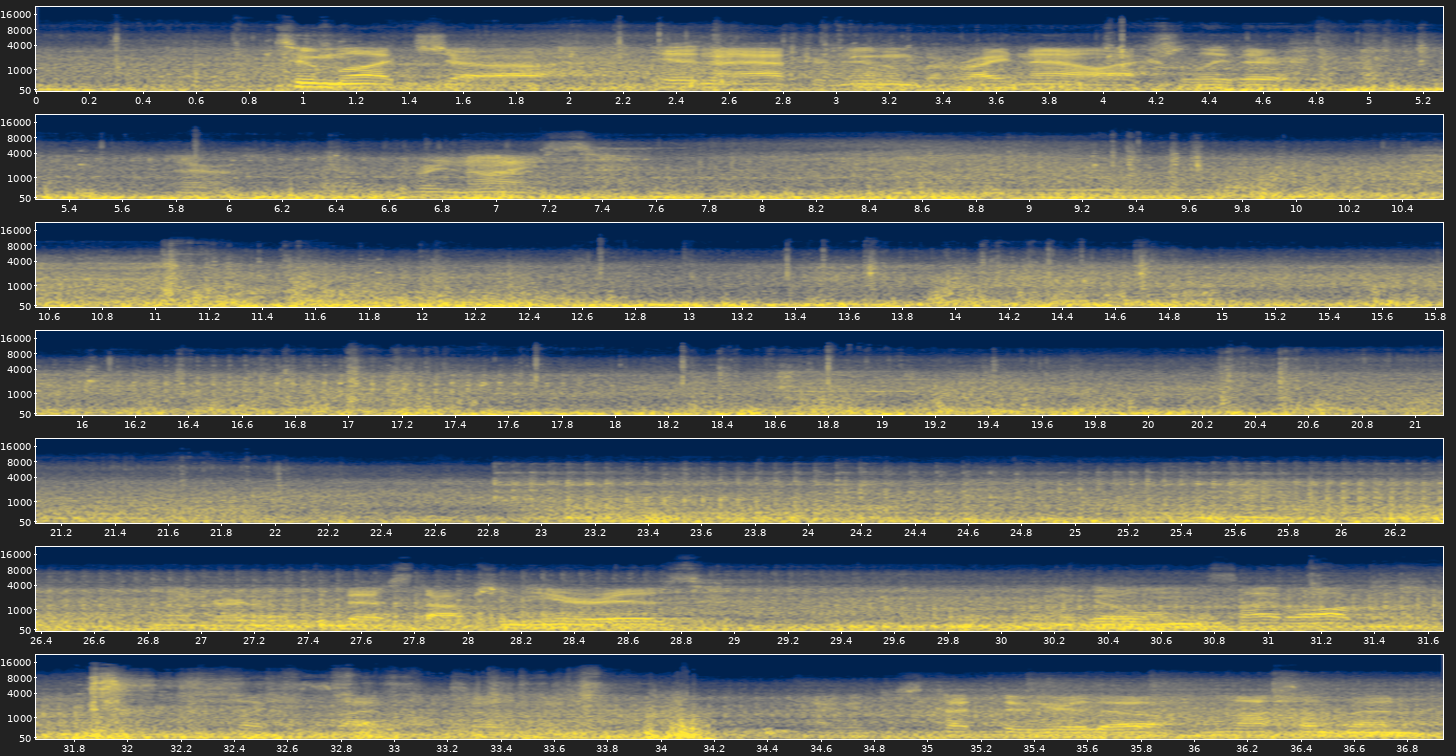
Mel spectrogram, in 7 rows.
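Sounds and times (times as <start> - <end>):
road noise: 0.0 - 36.9
wind rushing over microphone: 0.0 - 36.9.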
